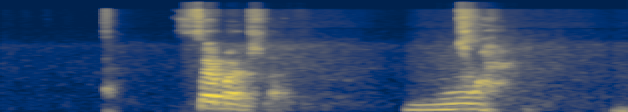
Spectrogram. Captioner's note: lips smacking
